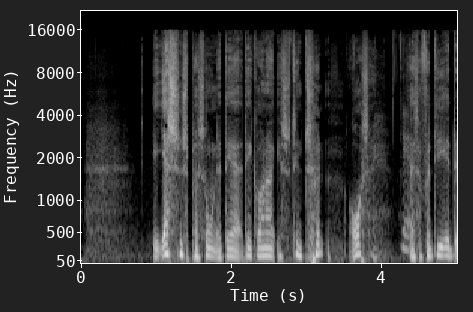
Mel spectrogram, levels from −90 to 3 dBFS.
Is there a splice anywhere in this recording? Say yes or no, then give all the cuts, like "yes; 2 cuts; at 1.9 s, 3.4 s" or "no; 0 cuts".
yes; 1 cut; at 2.2 s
